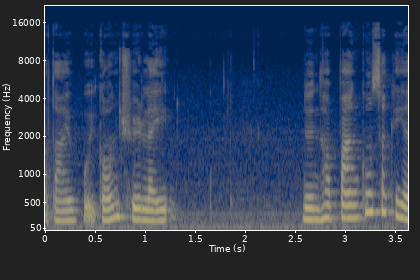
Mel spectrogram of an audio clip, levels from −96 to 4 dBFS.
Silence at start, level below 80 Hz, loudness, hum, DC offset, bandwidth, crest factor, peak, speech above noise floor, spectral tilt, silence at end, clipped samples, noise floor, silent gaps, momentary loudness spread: 0 s; -52 dBFS; -29 LUFS; none; under 0.1%; 16 kHz; 16 dB; -14 dBFS; 22 dB; -6.5 dB/octave; 0 s; under 0.1%; -50 dBFS; none; 5 LU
